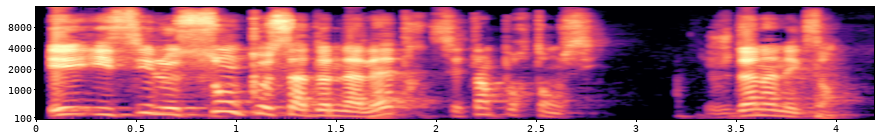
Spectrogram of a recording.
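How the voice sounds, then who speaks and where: A male imam leads a reading class with a bright, fairly high voice. He coaxes his students along and repeats each sound so they can echo it back. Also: big pitch swings, a little fast. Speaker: imam teaching Arabic reading. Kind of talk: classroom lesson.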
